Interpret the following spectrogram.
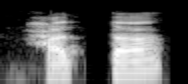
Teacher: उसके बाद ता मुशद्ददा है। जो कि पतला पढ़ा जाएगा और ता के ऊपर खड़ा ज़बर है।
